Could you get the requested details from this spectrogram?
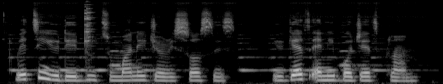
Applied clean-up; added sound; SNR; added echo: none; Bowed string instrument + Cutlery, silverware; 13 dB; none.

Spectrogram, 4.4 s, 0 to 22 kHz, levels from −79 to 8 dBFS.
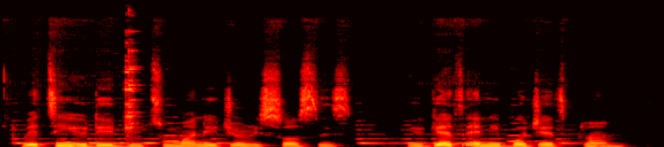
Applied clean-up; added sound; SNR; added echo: classical method log-MMSE.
